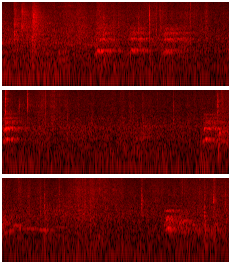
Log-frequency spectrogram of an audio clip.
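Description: Metal parts clink and knock as hands work on an engine.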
